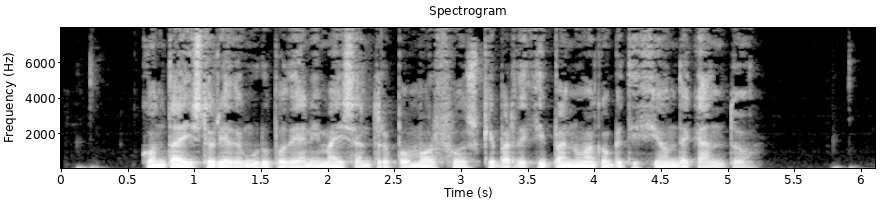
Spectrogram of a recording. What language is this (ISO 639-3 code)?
glg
